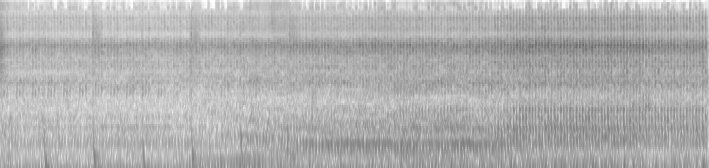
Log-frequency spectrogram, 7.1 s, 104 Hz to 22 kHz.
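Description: A Land Rover Discovery 2 engine idles while warming up, a steady low rumble with a faint rhythmic knock running through it, close and continuous without any talking.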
